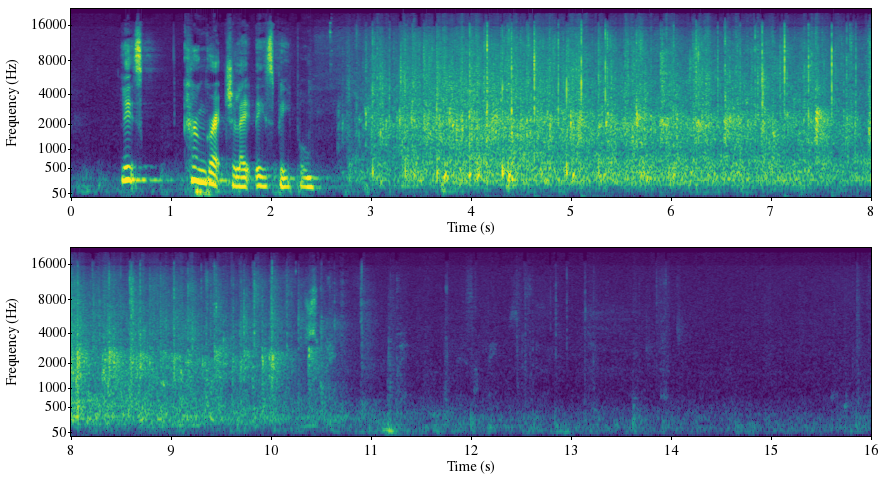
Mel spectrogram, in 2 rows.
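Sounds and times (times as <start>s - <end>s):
children applauding: 2.6s - 11.0s.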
